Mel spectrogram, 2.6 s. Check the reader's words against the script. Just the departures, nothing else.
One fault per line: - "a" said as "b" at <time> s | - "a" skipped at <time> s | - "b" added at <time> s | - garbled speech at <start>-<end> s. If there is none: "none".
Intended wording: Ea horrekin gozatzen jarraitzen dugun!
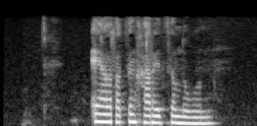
- "horrekin" skipped at 1.1 s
